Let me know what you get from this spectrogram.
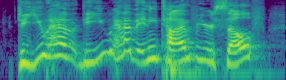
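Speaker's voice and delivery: very high, loud, scolding reproachful yell. Retelling how a man yelled at the speaker about doing gig work, retelling a man yelling. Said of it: "He yelled at me".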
